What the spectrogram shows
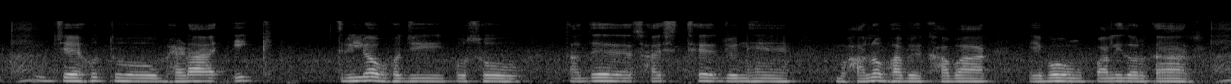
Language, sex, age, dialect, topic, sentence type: Bengali, male, 25-30, Jharkhandi, agriculture, statement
